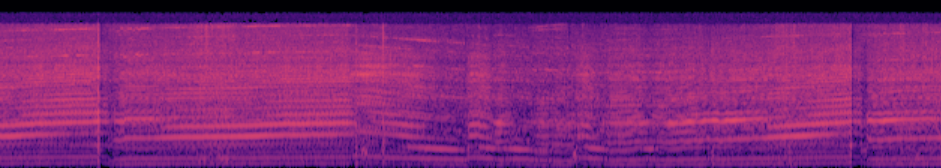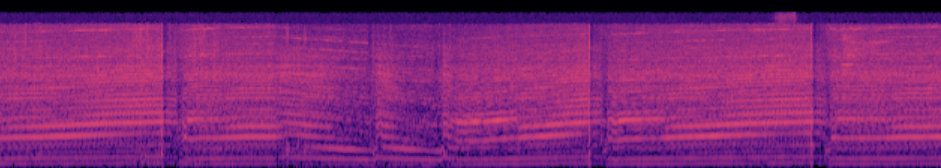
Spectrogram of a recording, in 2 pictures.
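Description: A racing car engine roars at high revs, dropping in pitch as it slows for corners and rising again as it speeds up.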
